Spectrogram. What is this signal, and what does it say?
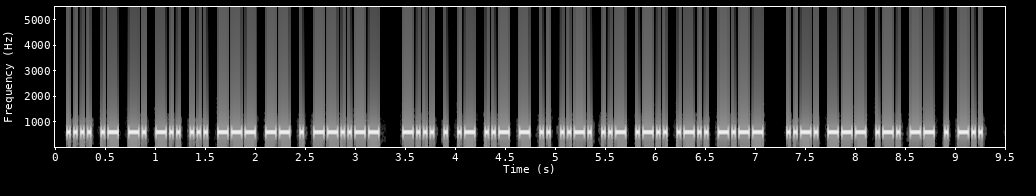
Morse code, heard as a keyed tone, about 35 wpm, 600 Hz. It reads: HANDSOME, BEAUTIFULLY FORMED
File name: the old man and the sea 2 35wpm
